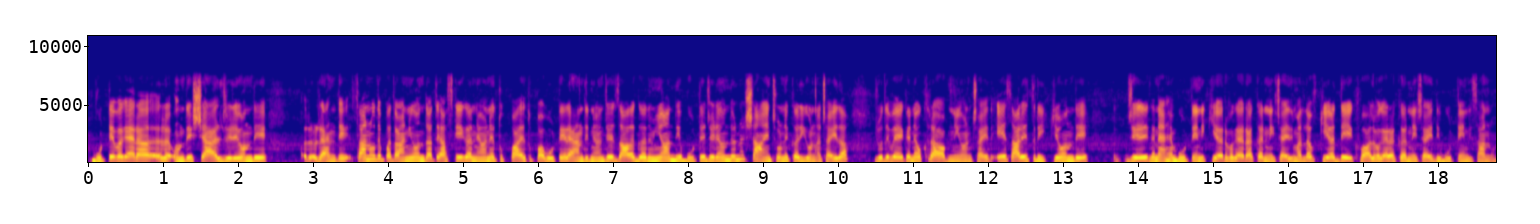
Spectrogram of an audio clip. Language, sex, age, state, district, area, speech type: Dogri, female, 18-30, Jammu and Kashmir, Samba, rural, spontaneous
